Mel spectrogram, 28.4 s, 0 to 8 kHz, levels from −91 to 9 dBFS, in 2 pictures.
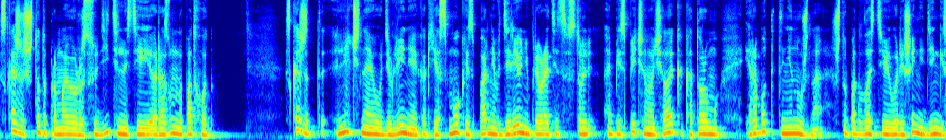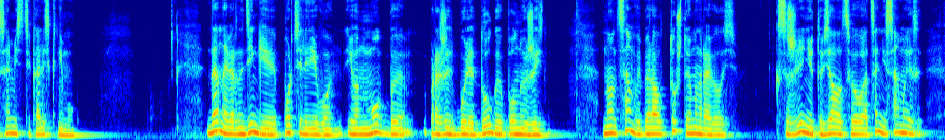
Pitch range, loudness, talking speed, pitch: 125-150 Hz, -22 LUFS, 150 wpm, 135 Hz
